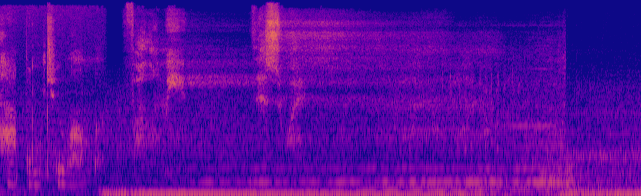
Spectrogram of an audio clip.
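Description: A brief hushed voice in the first second, then a low sustained horror-score drone with a few sharp high hits, which cuts off shortly before the end.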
